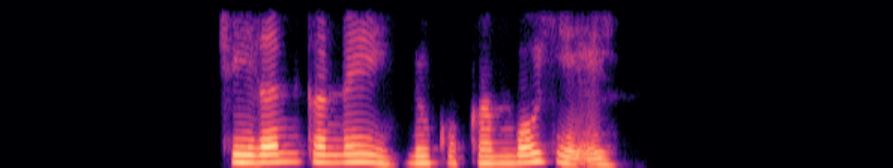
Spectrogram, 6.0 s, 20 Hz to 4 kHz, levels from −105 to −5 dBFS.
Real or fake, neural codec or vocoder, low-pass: fake; codec, 32 kHz, 1.9 kbps, SNAC; 3.6 kHz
